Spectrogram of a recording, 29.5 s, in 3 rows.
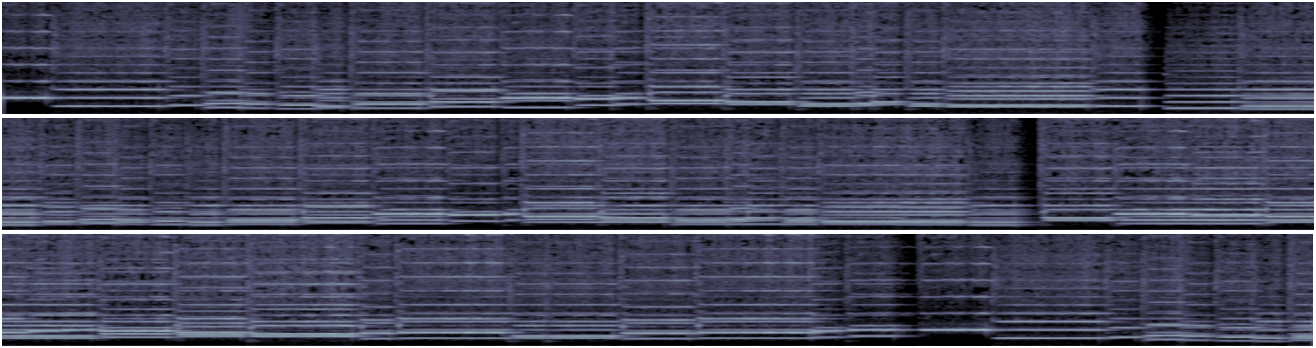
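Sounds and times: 
flute trio playing a patriotic tune: 0:00.0 - 0:29.4.

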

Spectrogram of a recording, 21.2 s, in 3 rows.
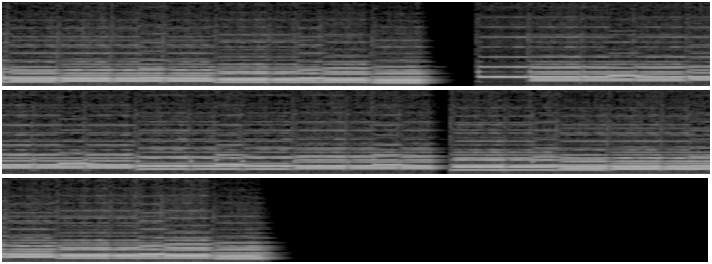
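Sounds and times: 
flute trio playing classical German dance: 0:00.0 - 0:04.2, 0:04.8 - 0:16.8.

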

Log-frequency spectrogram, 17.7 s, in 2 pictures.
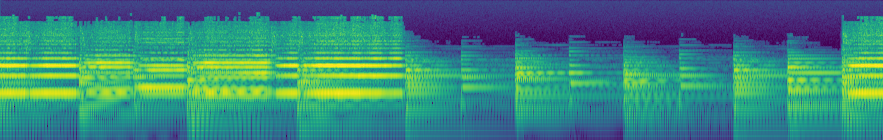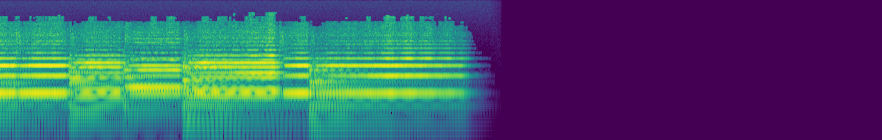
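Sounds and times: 
flute duet: 0:00.0 - 0:04.9, 0:08.4 - 0:13.7
piano: 0:00.0 - 0:13.7.

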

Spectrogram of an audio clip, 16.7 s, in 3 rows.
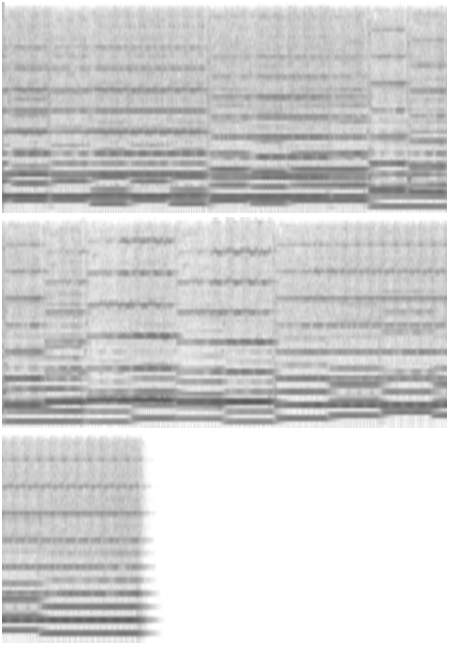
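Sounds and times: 
classical sarabande flute duet: 0:00.0 - 0:13.1.

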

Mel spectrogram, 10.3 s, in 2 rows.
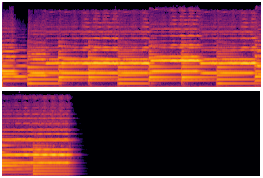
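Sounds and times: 
flute duet: 0:00.0 - 0:06.8
piano: 0:00.0 - 0:06.9.

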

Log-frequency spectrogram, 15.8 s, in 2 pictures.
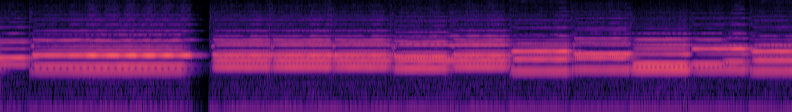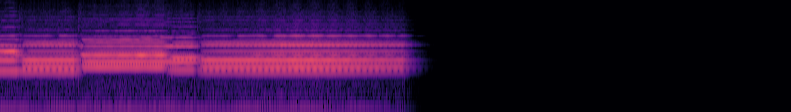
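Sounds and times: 
flute trio playing: 0:00.0 - 0:12.2.

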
